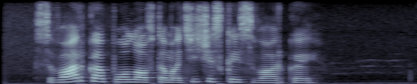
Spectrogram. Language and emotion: Russian, neutral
